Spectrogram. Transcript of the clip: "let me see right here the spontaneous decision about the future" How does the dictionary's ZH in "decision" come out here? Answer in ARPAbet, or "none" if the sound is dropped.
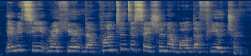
SH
